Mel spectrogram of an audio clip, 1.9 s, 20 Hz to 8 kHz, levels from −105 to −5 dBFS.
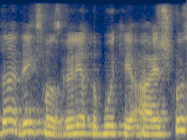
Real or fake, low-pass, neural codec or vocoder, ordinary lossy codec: real; 7.2 kHz; none; AAC, 32 kbps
